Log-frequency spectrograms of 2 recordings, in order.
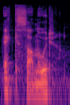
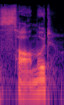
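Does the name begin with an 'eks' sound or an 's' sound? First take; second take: eks sound; s sound. First: The name begins with an eks sound. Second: The name begins with a plain s sound. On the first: "veldig mange kaller dette her Exanor" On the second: "Jeg mener vi går for S, eller en Z-lyd"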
